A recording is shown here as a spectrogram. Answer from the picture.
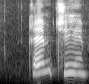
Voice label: "къемчи", Aghul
